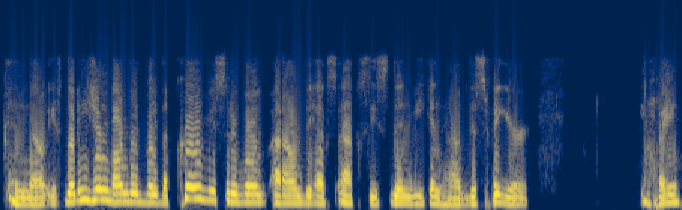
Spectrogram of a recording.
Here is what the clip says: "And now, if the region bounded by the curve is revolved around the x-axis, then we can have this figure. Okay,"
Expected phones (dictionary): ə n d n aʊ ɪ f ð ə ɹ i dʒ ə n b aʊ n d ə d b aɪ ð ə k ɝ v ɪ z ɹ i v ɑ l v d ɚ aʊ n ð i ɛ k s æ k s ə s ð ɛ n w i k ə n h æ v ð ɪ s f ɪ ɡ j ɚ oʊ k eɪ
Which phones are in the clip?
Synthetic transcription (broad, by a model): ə n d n aʊ ɪ f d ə ɹ i dʒ ə n b aʊ n d ə d b aɪ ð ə k ɝ v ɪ s ɹ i v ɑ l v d aʊ n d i ɛ k s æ k s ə s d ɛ n w i k ə n h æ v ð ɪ s f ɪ ɡ j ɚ oʊ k eɪ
